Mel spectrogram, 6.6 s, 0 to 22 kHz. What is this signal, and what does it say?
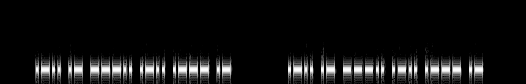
Morse code, heard as a keyed tone, about 36 wpm, 700 Hz. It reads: LA8LJA LA8LJA
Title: DXCC-100 Call Signs - 6 Characters - Repeated 2x - 35wpm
